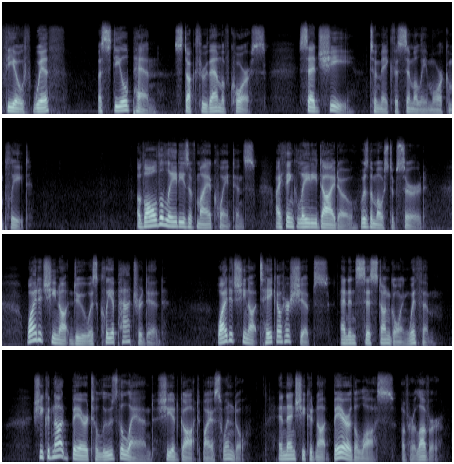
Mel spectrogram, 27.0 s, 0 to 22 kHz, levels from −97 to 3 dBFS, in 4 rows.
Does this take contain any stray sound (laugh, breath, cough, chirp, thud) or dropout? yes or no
no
